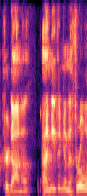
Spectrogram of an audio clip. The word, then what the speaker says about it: Cardano: Cardano. Cardano. Cardano.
